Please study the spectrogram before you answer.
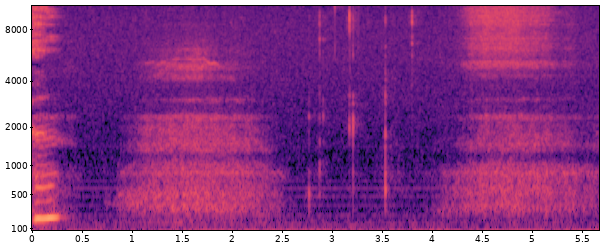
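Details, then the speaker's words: Two slow, soft breaths in and out through one nostril while the other is occluded during a role-played ASMR nasal exam (simulated), with faint clicks between; nothing clearly abnormal heard. "I'm going to include the other side so if I can have you just breathe in breathe in"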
